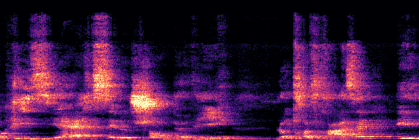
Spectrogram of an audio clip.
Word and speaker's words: riz: Donc, l'autre phrase, je te propose un gâteau de riz. Je te propose la même chose, la terminaison de la conjugaison. Riz, il se termine par Z.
